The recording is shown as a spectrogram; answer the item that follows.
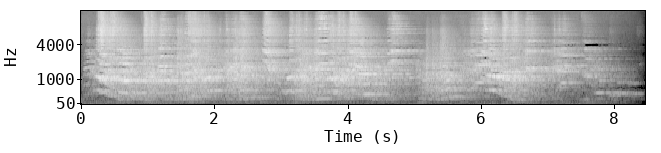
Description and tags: Crazy brass
Some crazy fast brass slides muted recorded in big concert hall with Olympus LS11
